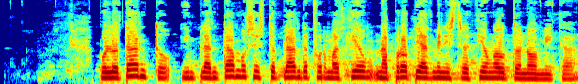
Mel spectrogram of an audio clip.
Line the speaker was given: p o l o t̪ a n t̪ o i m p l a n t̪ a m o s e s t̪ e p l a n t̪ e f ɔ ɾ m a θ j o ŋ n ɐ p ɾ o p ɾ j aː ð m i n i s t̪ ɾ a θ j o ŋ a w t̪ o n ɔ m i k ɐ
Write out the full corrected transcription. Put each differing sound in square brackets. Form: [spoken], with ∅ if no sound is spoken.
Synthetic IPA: p o l o t̪ a n t̪ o i m p l a n t̪ a m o s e s t̪ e p l a n [d̪] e f [o] ɾ m a θ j o ŋ n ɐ p ɾ [ɔ] p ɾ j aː ð m i n i s t̪ ɾ a θ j o ŋ a w t̪ o n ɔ m i k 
